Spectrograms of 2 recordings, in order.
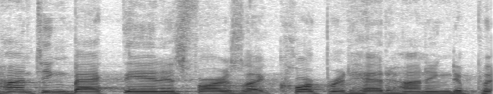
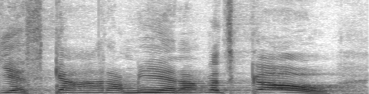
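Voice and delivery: eager yes; 7 semitones higher than usual. Retold or imitated. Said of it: "Moses just is like".

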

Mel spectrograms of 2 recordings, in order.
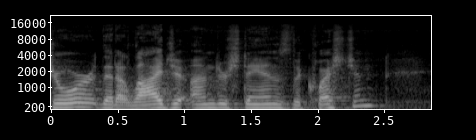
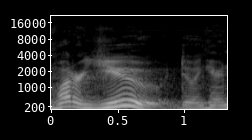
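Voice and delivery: "you" raised and leaned on; stress on YOU; 3 semitones lower than usual. Shown as a demonstration. Preacher rejecting a reading of God's question, stress on YOU. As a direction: make "you" the pointed word. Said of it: "look at this and God going".

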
